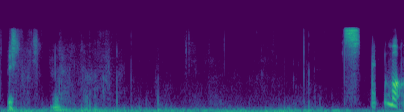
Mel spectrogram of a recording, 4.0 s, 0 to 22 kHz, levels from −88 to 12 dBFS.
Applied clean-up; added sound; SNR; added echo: neural diffusion model UNIVERSE++.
